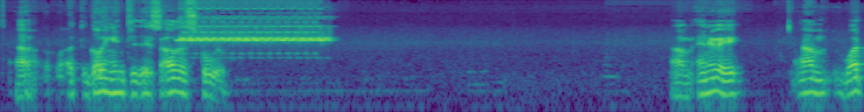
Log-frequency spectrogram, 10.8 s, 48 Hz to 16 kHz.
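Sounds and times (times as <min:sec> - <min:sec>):
speech: 0:00.2 - 0:03.0, 0:08.4 - 0:10.7
telephone ringing with an electronic trill: 0:02.2 - 0:04.2.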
